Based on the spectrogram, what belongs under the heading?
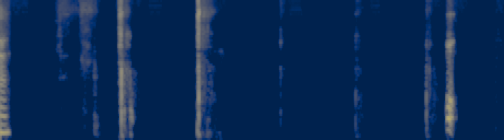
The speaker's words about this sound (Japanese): めっちゃ出した今、今、あ、今のあの空気砲みたいな音か。そうそう、これが、私が出せるおなら、そう、口お尻で息ができるんだよ、私。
